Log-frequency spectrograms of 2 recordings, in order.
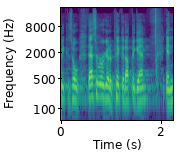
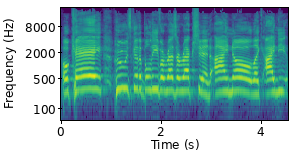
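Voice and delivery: annoyed Thomas; 5 semitones higher, 5 dB louder than usual. Retold or imitated. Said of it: "annoyed every single time going".

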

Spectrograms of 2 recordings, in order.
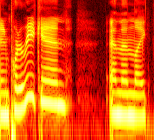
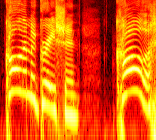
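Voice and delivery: higher-pitched impression of an immigrant mom's broken English; imitating mom's broken English; 8 semitones higher than usual. Daughter retelling mom's threat to call immigration, in mom's broken English. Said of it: "her broken ass English was like".

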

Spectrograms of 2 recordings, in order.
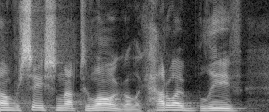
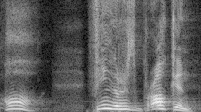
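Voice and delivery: put-on German doctor accent; 8 semitones higher, 4 dB louder than usual. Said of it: "old German doctor".

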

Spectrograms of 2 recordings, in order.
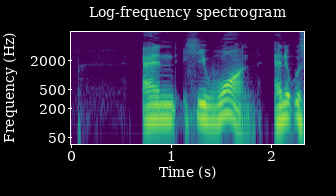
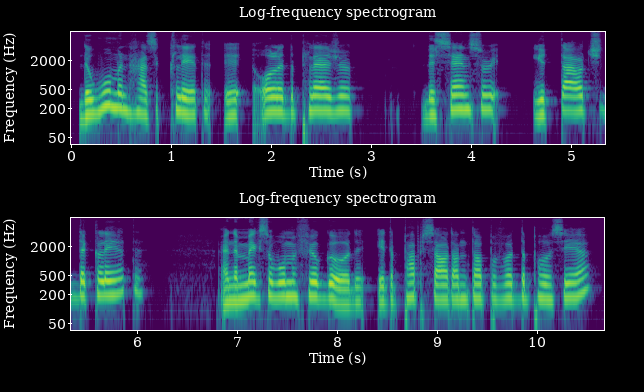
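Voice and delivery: put-on Italian accent; 9 semitones higher than usual. Italian voice in quoted dialogue.

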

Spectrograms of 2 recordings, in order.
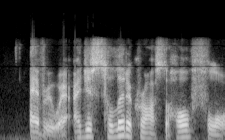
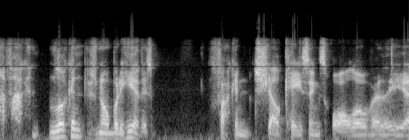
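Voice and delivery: ordinary talk, nothing marked

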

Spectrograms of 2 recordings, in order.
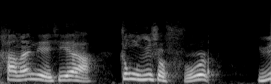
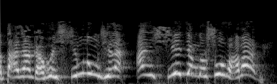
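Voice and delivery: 尖高的女人腔急促下令; 急着催众人动手; 地主婆下令; 11 semitones higher, faster than usual. Acted. (地主婆尖声急令众人)

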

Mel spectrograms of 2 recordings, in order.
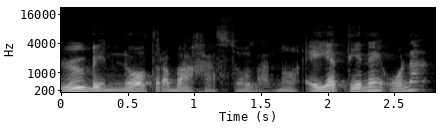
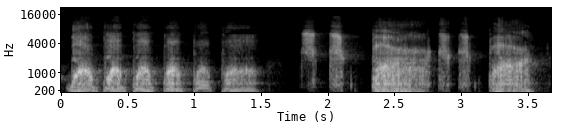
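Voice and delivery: unvoiced pa-pa-pa shooting noises; gun sounds; 2 semitones lower than usual. Storyteller making pistol noises for learners. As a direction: spit out little gunshot pops.

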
